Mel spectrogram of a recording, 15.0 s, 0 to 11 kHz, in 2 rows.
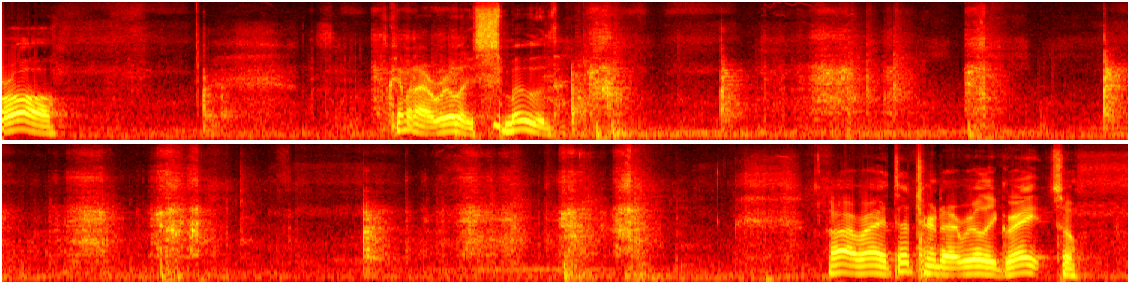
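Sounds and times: hand plane shaving wood: 2.2 - 4.3, 5.0 - 6.8, 7.6 - 9.1, 10.1 - 12.0.

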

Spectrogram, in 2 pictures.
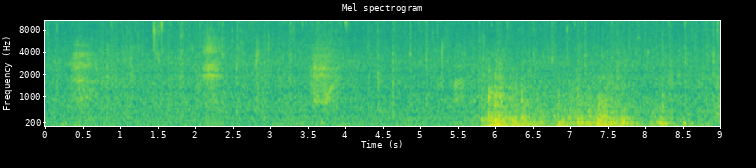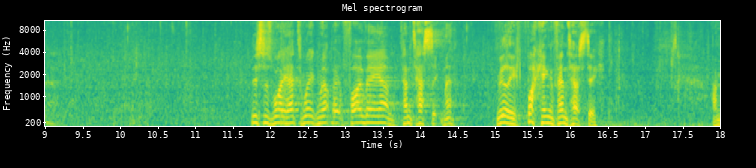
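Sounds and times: steady rain falling: 0.0 - 18.0
low rumble of thunder: 5.0 - 10.8.

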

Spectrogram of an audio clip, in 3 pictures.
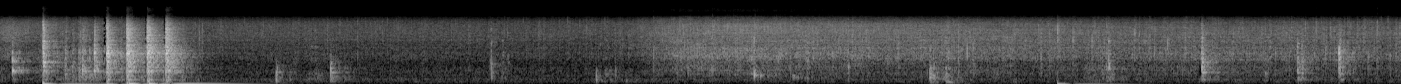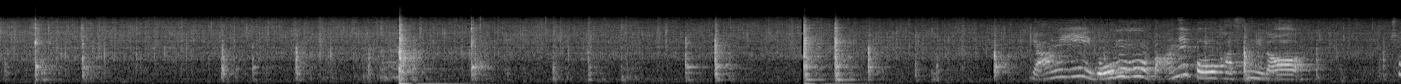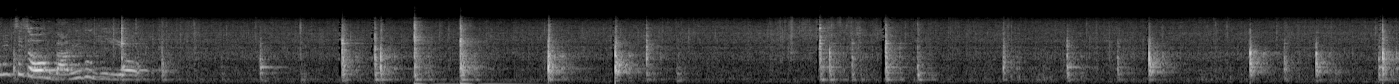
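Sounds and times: vegetables sizzling in a pan: 0.0 - 42.0
spatula scraping a pan: 10.6 - 24.3, 29.2 - 35.0, 35.8 - 37.4.

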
